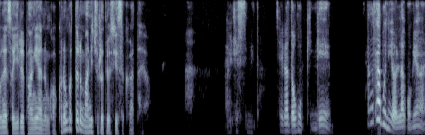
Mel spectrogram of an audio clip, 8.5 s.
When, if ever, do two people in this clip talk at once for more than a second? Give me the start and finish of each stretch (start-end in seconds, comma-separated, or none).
none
